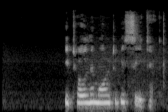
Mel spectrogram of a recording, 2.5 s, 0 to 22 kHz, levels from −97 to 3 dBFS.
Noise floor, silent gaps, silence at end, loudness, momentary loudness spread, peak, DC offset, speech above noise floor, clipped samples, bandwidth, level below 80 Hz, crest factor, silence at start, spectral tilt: -75 dBFS; none; 0.25 s; -27 LUFS; 11 LU; -14 dBFS; under 0.1%; 49 dB; under 0.1%; 15 kHz; -72 dBFS; 16 dB; 0.95 s; -4 dB/octave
